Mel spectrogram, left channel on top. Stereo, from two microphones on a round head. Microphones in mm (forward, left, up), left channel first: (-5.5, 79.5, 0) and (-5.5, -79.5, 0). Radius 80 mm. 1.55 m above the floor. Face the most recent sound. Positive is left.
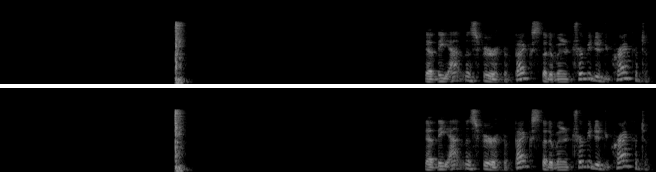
turn(degrees=-30)  # may be behind; listen again after turning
